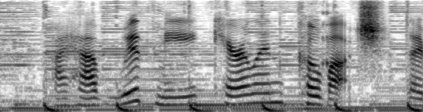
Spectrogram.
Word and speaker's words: Kovacs: I am your host Karen Callahan and today I have with me Carolyn Kovatch. Did I pronounce that right? You did. Okay. Kovatch as in watch from the UFAS extension, Crant and everything else in between.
